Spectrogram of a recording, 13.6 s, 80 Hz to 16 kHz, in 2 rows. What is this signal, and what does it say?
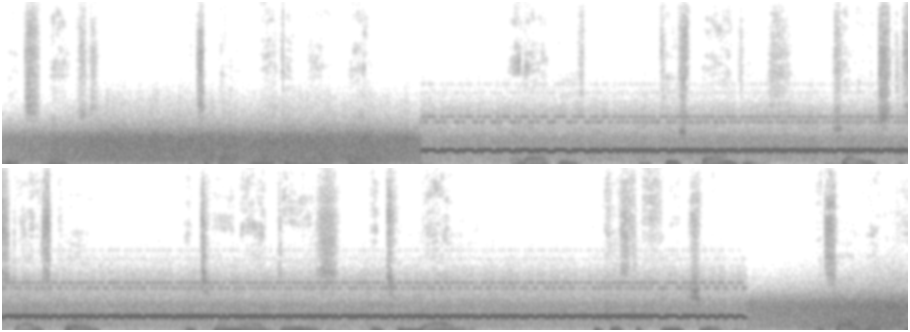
NAVTEX (SITOR-B), 100 baud, 170 Hz shift, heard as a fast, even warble, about 1500 Hz centre, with radio static. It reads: O PAPEL HISTORICO DO OPERARIO RUSSO COMO COMBATENTE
